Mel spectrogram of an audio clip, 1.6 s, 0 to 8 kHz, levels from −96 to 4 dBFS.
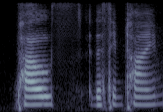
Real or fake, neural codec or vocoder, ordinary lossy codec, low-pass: fake; codec, 16 kHz in and 24 kHz out, 1 kbps, XY-Tokenizer; none; 7.2 kHz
